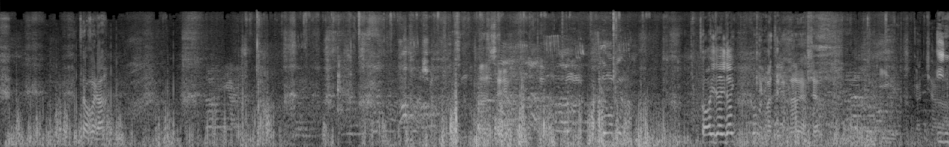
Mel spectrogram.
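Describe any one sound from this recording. Young men shout and call out nearby.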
